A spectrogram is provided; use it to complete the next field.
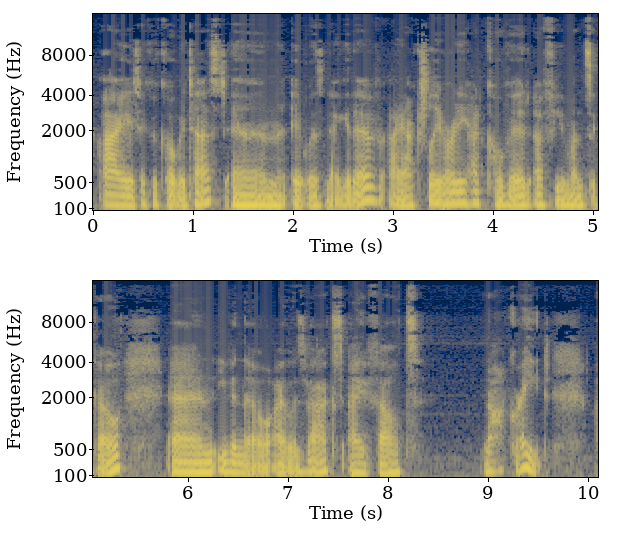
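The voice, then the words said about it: Slightly sick-sounding voice. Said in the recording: “I am a little under the weather today, so if you hear that in my voice, that's what's going on ... So if you hear it in my voice, that's why.”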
